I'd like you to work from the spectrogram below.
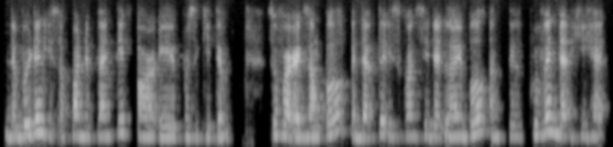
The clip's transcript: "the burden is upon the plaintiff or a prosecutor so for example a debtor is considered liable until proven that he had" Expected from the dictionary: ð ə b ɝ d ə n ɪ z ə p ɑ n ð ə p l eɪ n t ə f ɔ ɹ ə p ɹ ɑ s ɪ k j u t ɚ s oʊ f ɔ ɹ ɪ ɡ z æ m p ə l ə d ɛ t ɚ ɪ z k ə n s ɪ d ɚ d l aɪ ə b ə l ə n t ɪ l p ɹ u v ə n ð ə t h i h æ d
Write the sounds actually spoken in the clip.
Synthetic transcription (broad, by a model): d ə b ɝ d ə n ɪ s ə p ɑ n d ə p l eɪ n t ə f ɔ ɹ ə p ɹ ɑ s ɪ k j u t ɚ s oʊ f ɔ ɹ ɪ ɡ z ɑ m p ə l ə d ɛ t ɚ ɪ s k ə n s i d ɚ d l aɪ ə b ə l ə n t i l p ɹ u v ə n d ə t h i h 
